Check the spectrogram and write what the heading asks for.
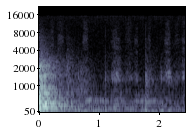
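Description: Chalk writing on a blackboard: scratching strokes, loudest at the start and then fainter, with a sharp tap of the chalk near the end.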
